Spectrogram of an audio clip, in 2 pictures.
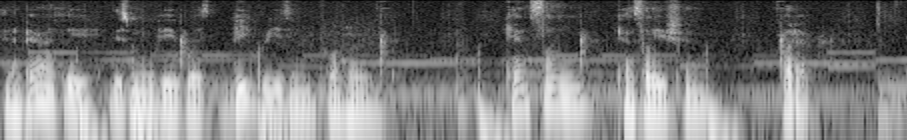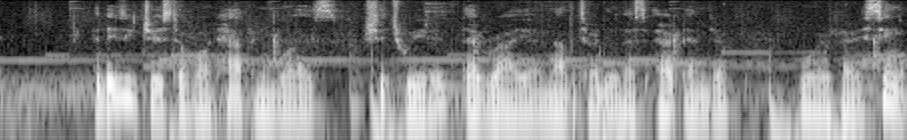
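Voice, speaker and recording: Someone speaks with a non-native accent. Music plays in the background. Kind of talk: video essay commentary. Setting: low-quality home recording.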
